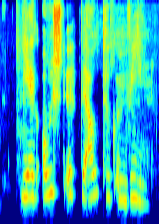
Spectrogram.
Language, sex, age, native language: Icelandic, female, 11, Icelandic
